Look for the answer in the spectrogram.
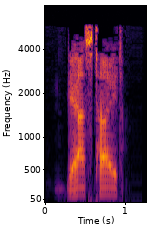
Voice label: "gas-tight", English; adjectives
